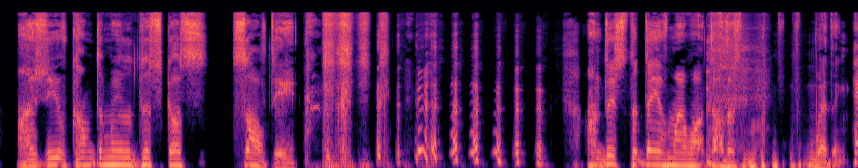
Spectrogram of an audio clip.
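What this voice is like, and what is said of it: Gravelly mobster Godfather-style voice. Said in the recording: “do a different voice ... do a Godfather voice”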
